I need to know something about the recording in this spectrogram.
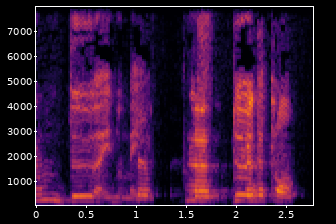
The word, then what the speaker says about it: plus de temps: Plus de temps. É, plus de temps. E aí pronuncia o S do plus por causa do de, tá?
